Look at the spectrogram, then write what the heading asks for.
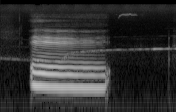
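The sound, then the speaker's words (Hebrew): A faint, thin siren wail drifts in the background throughout, slowly rising in pitch. Midway, a loud, steady buzzing tone bursts in for about a second and then stops. “דרך אגב, אפרופו יש ברקע פשוט סירנה”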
